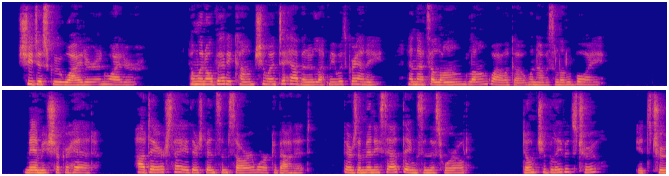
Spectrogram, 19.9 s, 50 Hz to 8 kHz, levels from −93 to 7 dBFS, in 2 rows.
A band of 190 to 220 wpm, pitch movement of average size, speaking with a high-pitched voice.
No: average, 195 wpm; narrow, 2.1 semitones; high, 240 Hz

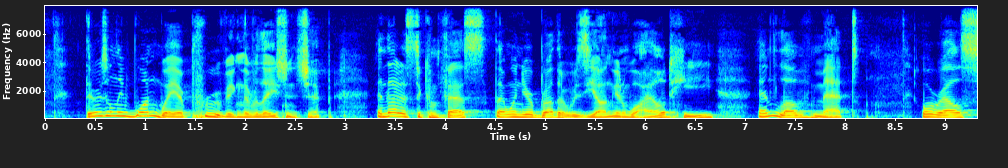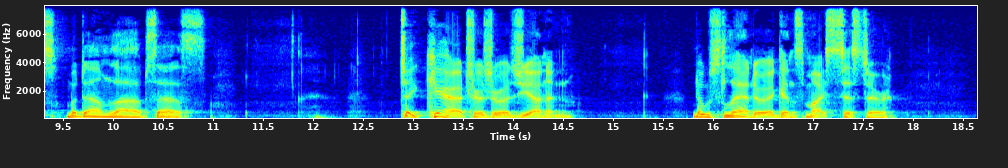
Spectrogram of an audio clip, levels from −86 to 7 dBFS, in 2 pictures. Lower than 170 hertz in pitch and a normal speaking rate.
No: low, 135 Hz; slow, 125 wpm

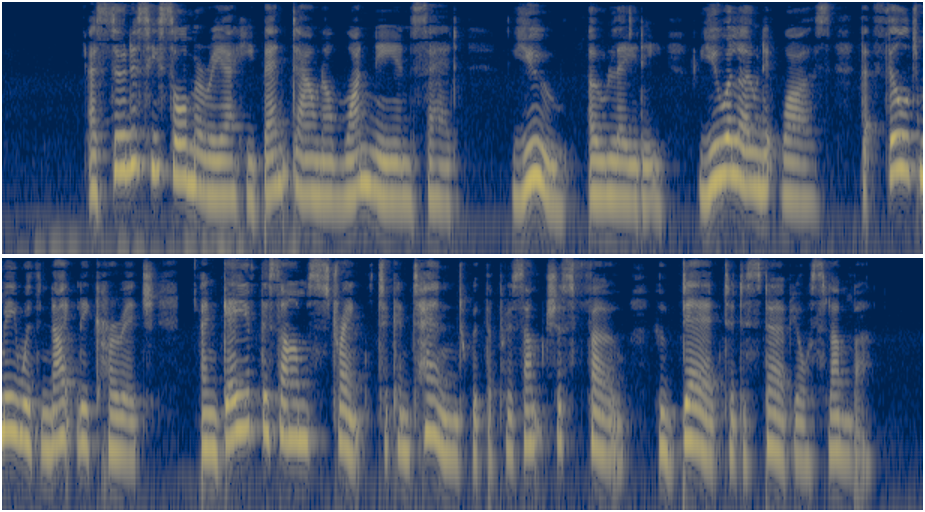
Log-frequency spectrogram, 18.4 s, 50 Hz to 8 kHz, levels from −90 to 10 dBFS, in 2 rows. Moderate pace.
Yes: average, 150 wpm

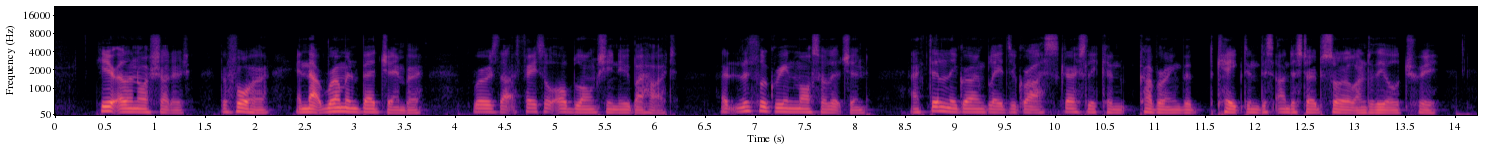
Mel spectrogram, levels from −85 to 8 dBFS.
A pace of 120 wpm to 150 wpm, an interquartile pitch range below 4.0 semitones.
No: average, 175 wpm; average, 3.1 semitones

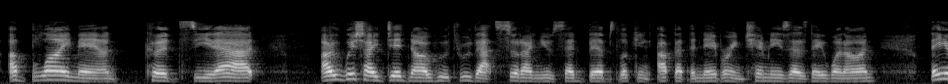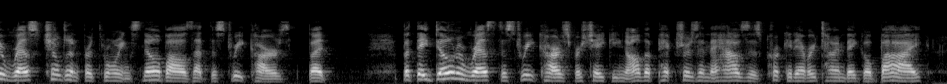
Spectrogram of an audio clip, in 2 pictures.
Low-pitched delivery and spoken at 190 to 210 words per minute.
No: medium, 170 Hz; average, 195 wpm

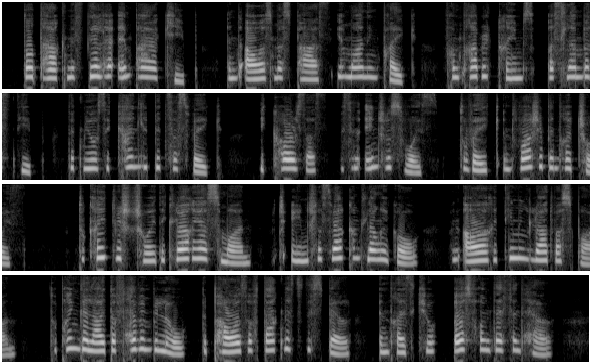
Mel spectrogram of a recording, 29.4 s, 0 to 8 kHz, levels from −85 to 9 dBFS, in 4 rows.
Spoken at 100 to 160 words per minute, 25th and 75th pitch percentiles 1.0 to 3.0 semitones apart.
No: average, 155 wpm; average, 4.2 semitones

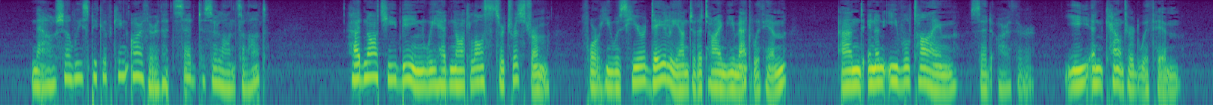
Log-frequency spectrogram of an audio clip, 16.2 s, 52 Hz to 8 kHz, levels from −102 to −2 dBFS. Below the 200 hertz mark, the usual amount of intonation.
Yes: medium, 140 Hz; average, 4.7 semitones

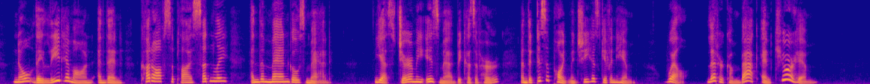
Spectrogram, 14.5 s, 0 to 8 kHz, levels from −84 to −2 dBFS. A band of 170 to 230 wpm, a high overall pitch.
No: average, 155 wpm; high, 205 Hz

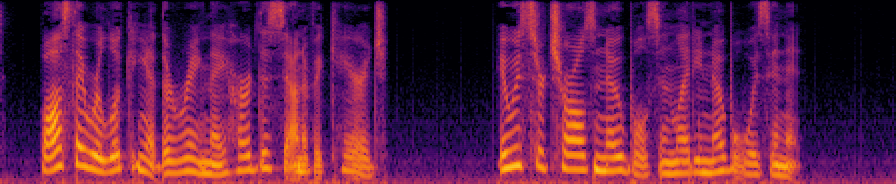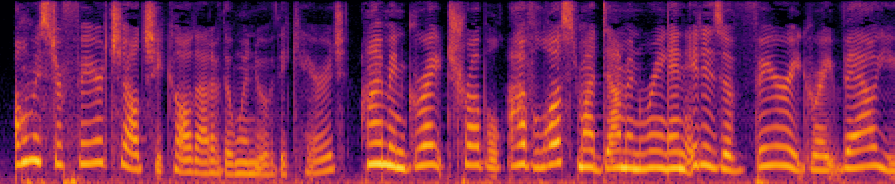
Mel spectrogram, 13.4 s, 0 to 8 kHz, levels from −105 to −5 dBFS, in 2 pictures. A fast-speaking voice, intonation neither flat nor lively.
No: fast, 245 wpm; wide, 6.7 semitones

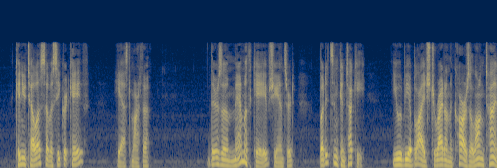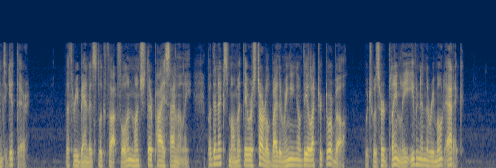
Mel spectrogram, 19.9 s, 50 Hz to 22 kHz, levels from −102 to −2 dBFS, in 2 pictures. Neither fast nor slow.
No: fast, 210 wpm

